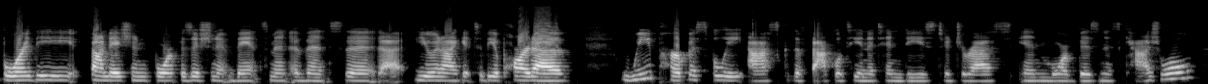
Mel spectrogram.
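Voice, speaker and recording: A woman guest on a podcast, calmly giving practical advice on public speaking in a polished, confident way. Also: fairly low pitch, normal speed, highs cut off.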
